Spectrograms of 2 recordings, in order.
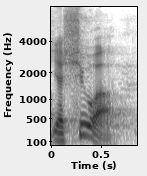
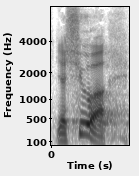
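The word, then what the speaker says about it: Yeshua (ישוע): There is a time to act, and that is the meaning of Jesus' given name, Yeshus, or in Hebrew and Aramaic, the name as he was called in his own language, it would have been pronounced Yeshua, which is the same name as Joshua in English. Yeshua.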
